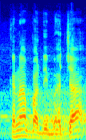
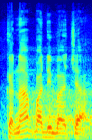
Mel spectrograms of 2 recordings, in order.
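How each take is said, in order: The two takes are said the same way.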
